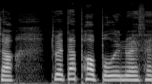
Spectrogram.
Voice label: "pobl", Welsh

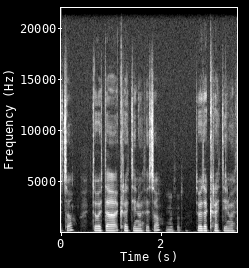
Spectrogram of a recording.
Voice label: "credu", Welsh

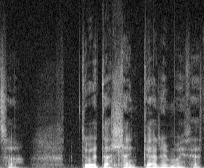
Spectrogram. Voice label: "llengar" Welsh

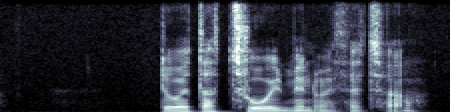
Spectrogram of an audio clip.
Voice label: "twym", Welsh

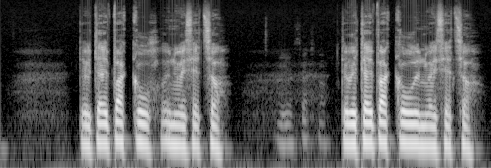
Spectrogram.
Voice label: "bagl", Welsh

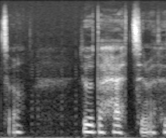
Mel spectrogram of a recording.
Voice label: "het" Welsh

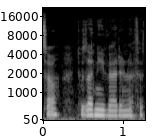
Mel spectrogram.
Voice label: "nifer" Welsh

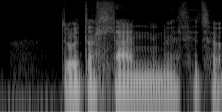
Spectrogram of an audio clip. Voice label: "llen", Welsh

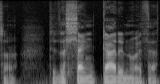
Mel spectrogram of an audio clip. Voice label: "llengar" Welsh

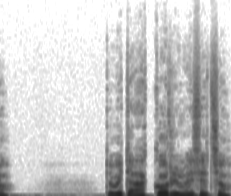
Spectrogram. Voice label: "agor", Welsh

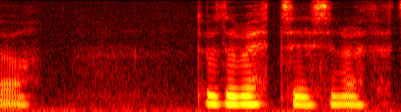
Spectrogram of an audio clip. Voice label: "betys", Welsh

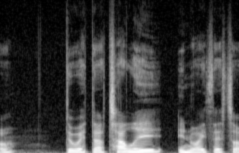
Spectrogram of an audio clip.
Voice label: "talu" Welsh

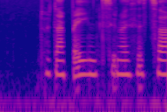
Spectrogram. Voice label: "beit", Welsh

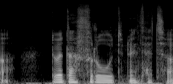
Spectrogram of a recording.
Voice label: "ffrwd" Welsh

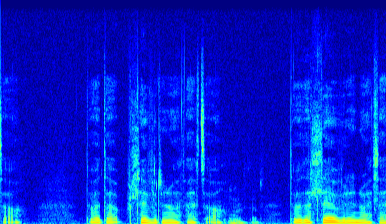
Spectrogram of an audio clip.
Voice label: "llyfr", Welsh

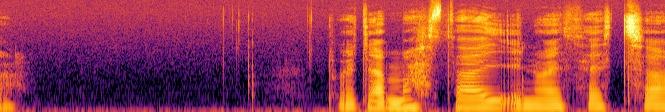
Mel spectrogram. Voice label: "mathau", Welsh

